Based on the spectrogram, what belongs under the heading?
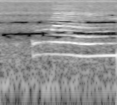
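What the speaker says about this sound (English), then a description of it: "He's purring. I don't know if you can hear him purring." A domestic cat meows in a short rising call, close and fairly clear. A steady soft purr may sit underneath, but it is not distinct.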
